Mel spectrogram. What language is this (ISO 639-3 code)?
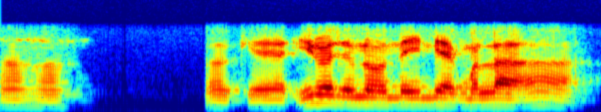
tel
